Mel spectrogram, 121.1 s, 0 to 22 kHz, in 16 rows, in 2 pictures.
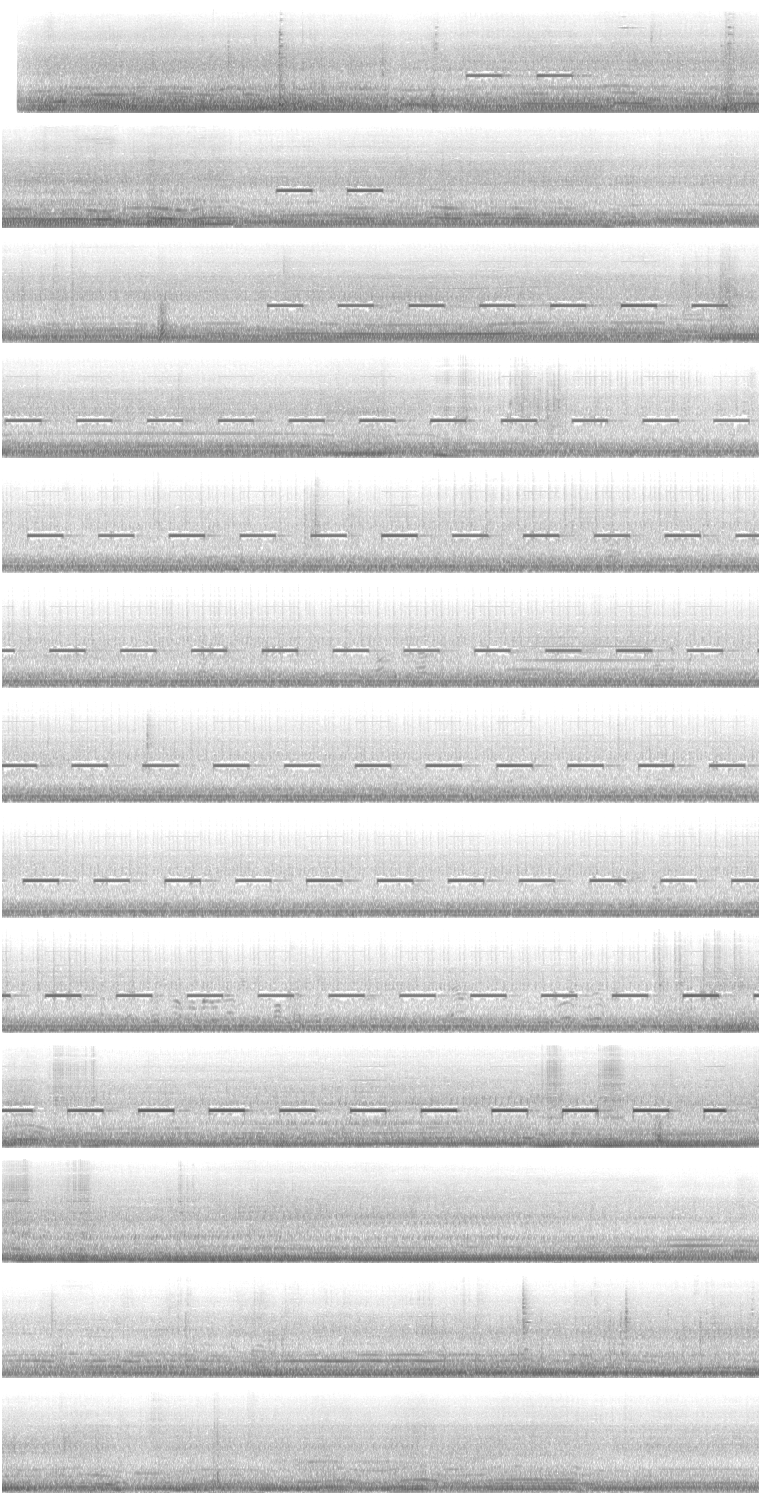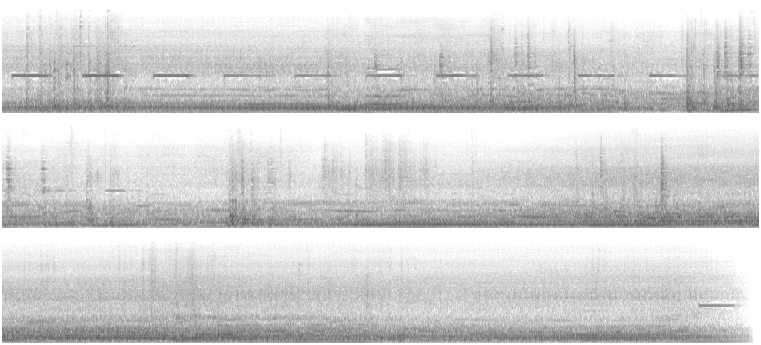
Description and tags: Pelleteuse(st)
A digging machine working recorded on DAT (Tascam DAP-1) with a Rode NT4 by G de Courtivron.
